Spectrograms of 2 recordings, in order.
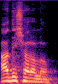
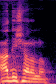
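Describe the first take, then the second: The two takes are said the same way.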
